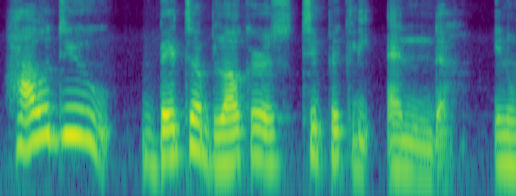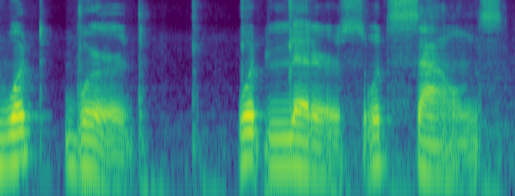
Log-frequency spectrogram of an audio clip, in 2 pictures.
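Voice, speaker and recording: Slow, mellow woman quizzing drug names. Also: a bass voice. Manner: calm, measured, question-and-pause drilling. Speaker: pharmacy tech study tutor. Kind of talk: slow flashcard-style quiz review. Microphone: phone camera filming whiteboard.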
